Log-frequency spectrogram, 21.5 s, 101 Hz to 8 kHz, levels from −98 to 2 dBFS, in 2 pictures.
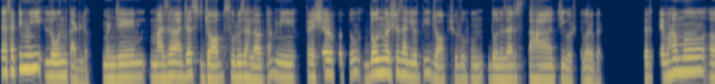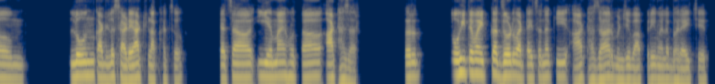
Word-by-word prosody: त्यासाठी 200 +3 +4
मी 235 +1 +5
लोन 160 0 +3
काढलं. 115 -8 -5 0.2
म्हणजे 140 +2 +1 0.3
माझा 150 +2 +3
जस्ट 170 -1 0
जॉब 140 0 +3
सुरू 150 +1 -1
झाला 145 -3 0
होता. 130 +3 -2
मी 150 -4 -2 0.2
फ्रेशर 165 +3 +2
होतो. 175 +3 -6
2 175 +6 +4
वर्ष 185 -1 +2
झाली 170 -4 +1
होती 150 +5 -4
जॉब 130 -3 -2
सुरू 135 0 -7
होऊन, 135 +1 -7
2006ची 135 0 -2
गोष्ट 115 -3 -9
आहे, - - -12
बरोबर. 115 -4 -6 0.7
तर 145 - -3 0.2
तेव्हा 165 +4 +2
मग 205 +1 +2
अ, 140 -2 -2 0.8
लोन 160 +1 +5
काढलं 145 -1 0
8,50,000 135 -1 +2 0.8
त्याचा 140 +2 0 0.3
ई-एम-आय 155 0 +2
होता 150 -1 -4 0.4
8,000 125 -6 0 0.7
तर 150 +1 +2 0.6
तोही 175 +2 +6
तेव्हा 180 -1 +6
इतका 170 +1 +4
जड 160 +1 +5
वाटायचा 145 -2 0
ना, 155 +1 -2
की 155 0 -3
8,000 130 +2 -2
म्हणजे 130 -1 -4
बाप 125 -1 -5
रे! 140 +1 -3
मला 130 -1 -5
भरायचे 120 - -5
आहेत. 65 - -7
145 Hz, 145 wpm, -24 LUFS, 135-160 Hz, 0.8 s, तोही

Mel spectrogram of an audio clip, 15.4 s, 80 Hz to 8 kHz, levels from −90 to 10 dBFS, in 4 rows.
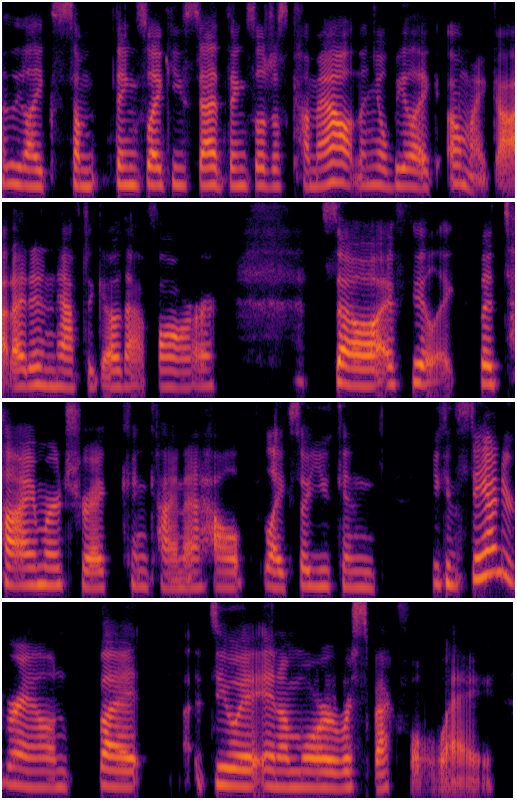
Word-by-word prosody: like, 210 -4 -3
some 205 -1 -2
things 220 -2 -2
like 220 0 +2
you 220 - -6
said, 215 0 +2
things 215 0 -5
will 215 - 0
just 205 0 -8
come 200 0 -7
out 245 +2 +7
and - - -17
then 220 - -10
you'll 210 -2 -5
be 210 +1 -4
like, 205 - -2
“Oh - - 0
my - - -6
god, - - +1
I - - +4
didn't 215 -1 -3
have 190 -2 +1
to 195 - -12
go 195 0 0
that 200 - -4
far.” 200 +1 -2 0.8
So 250 - +5 0.2
I 205 +2 +5
feel 240 +1 -1
like - - -10 0.2
the 235 -1 +3
timer 215 -1 +3
trick 190 -3 -2
can 200 -2 -11
kinda 95 - -3
help, 190 +3 -3
like, 185 -3 -1
so 210 - -5
you 205 0 -6
can 195 -2 -9 0.4
you 230 - -8
can 235 - -2
stand 335 +10 +4
your 295 - -3
ground, 195 -4 -1 0.2
but, 200 -3 +4 0.3
uh - - -16
do 220 -2 +2
it 200 -1 +3
in 205 -1 +1
a 195 - +2
more 190 -1 +3
respectful 190 -1 -2
way. - - -5
205 Hz, 210 wpm, -26 LUFS, 195-220 Hz, 0.8 s, out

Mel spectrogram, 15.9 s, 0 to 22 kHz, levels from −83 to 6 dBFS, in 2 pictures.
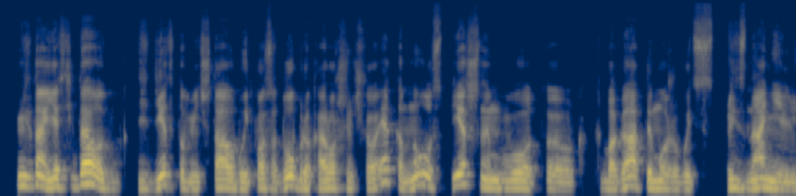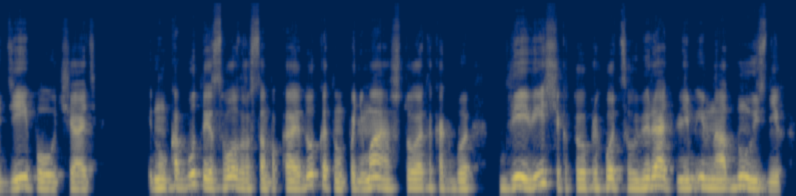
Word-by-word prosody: не 165 0 +2
знаю. 155 -2 +4
Я 145 +3 +4
всегда 145 +7 +6
вот 115 -8 0 0.2
из 120 -1 -8
детства 140 +4 0
мечтал 120 +3 0
быть 115 -1 -3
просто 125 -4 -3
добрым, 130 -1 +2
хорошим 125 0 -1
человеком, 125 - -3
но 175 - +2
успешным, 135 -5 -1
вот, 125 -2 0
э, 110 -3 -3
как-то 115 - -20
богатым, 130 +4 +2
может 115 -2 -1
быть, 110 -1 -5
с - - -10
признание 125 -1 +1
людей 110 +7 0
получать. 115 -3 -2 0.5
И - - -10
ну, 130 0 +2
как 135 0 -3
будто 180 -5 +1
я 130 - +3
с 130 - -9
возрастом 125 -5 0
пока 120 +1 0
иду 170 +9 +1
к - - -9
этому, 120 -7 -2
понимаю, 125 +3 +1
что 130 +1 -1
это 130 0 -3
как 125 -2 -6
бы 120 0 -1 0.3
2 140 +4 +4
вещи, 175 +4 -1
которые 130 0 -2
приходится 140 +1 -1
выбирать 140 +5 +3
либ 130 +1 -1
именно 135 -3 +1
1 135 +2 +2
из 120 -1 -2
них: 110 -1 -4
130 Hz, 190 wpm, -22 LUFS, 120-145 Hz, 0.5 s, всегда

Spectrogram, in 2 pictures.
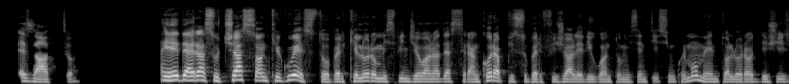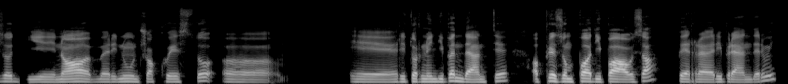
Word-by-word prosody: esatto. 130 -2 -1 0.8
Ed 195 +2 +7
era 200 0 +8
successo 205 +4 +4
anche 175 -1 +1
questo, 155 - +2
perché 125 +5 -2
loro 155 0 +2
mi 140 - 0
spingevano 130 -1 -2
ad 125 - -4
essere 130 -1 -4
ancora 165 +10 +2
più 135 - -10
superficiale 120 -2 -4
di 120 - -6
quanto 115 0 -6
mi 115 0 -8
sentissi 115 +1 -10
in 130 - -8
quel 125 +1 -8
momento, 130 -10 -3
allora 120 -1 -3
ho - - -3
deciso 125 +3 -6
di: 120 -2 -6
"No, 125 +3 +4
ehm, 120 +1 -5
rinuncio 130 0 -4
a 125 - -3
questo, 130 +6 -5
ehm, 115 -3 -7 0.6
e 120 -2 -3
ritorno 130 +1 -1
indipendente," 130 +3 0 0.2
ho - - -2
preso 150 -3 +2
un 130 -2 +1
po' 140 +1 +5
di 125 -2 -3
pausa 125 - +4 0.2
per 125 -3 -2
riprendermi 120 - -1
125 Hz, 165 wpm, -23 LUFS, 120-140 Hz, 0.8 s, era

